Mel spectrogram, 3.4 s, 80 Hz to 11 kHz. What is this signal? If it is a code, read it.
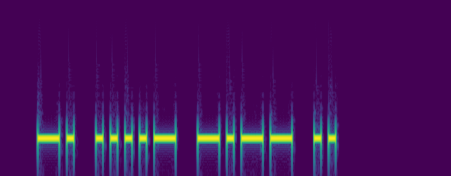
Morse code, heard as a keyed tone, about 22 wpm, 700 Hz. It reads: N4YI
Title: USA Call Signs - 4 Characters - Repeated 2x - 22wpm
